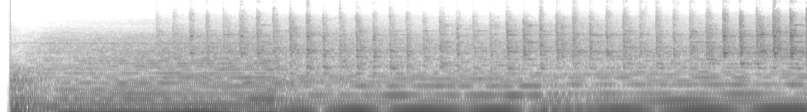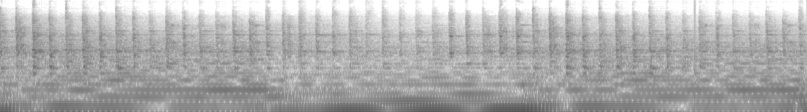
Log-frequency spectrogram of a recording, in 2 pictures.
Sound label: orch twist danger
